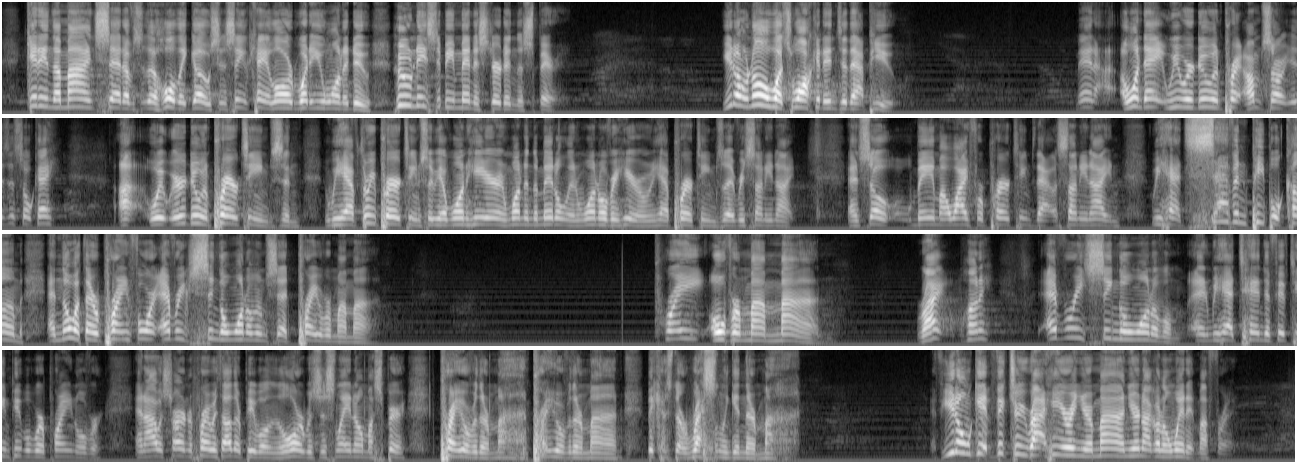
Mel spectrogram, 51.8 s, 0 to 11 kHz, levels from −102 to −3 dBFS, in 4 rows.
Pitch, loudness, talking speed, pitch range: 185 Hz, -22 LUFS, 220 wpm, 140-215 Hz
